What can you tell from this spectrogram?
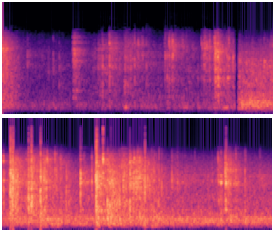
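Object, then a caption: Bar of soap scraped with a knife blade. A yellow utility knife blade scrapes and cuts into a dry, solid green soap bar held in the hand, partly carved into cubes, with gold-wrapped soaps nearby, flaking off crumbly pieces. Soft, scratchy strokes come first, then the sound turns into louder, dense, bright crunchy scraping with sharp crackling snaps as the blade digs in.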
